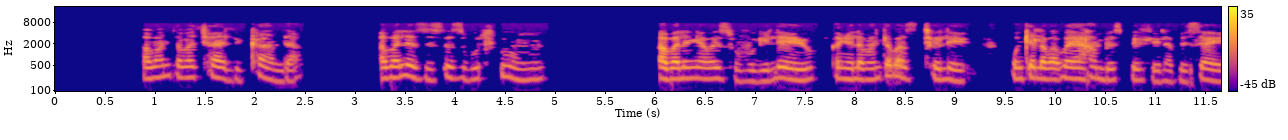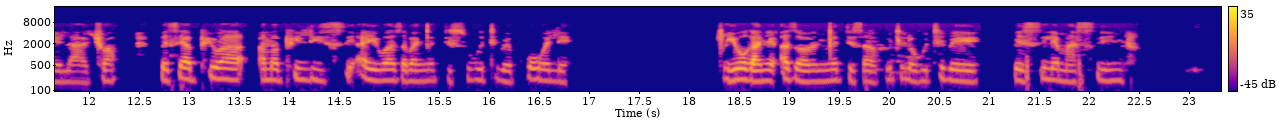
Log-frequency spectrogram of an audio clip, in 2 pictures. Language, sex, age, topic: North Ndebele, female, 25-35, health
